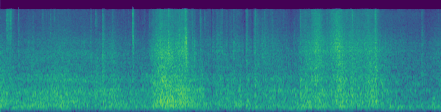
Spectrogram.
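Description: Torrential rain pouring down, a steady hiss with a few sharp drop ticks, surging louder twice.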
